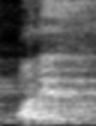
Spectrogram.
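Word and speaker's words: honest: ऑनेस्ट क्या बोलेंगे इसको अपन, ऑनेस्ट बोलेंगे इसको ऑनेस्ट करके, तो ऑनेस्ट फॉर एग्जांपल और, तो इस जगह पर देखो कि यस जो इस जगह पर, यस क्या इस जगह पर कंसोनेंट है, लेकिन उच्चारण में क्या हो रहा है इस जगह पर, तो अ का उच्चारण हो रहा है इस जगह पर, राइट।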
